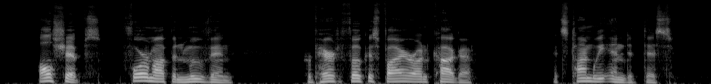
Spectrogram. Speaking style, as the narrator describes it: Kongo raised her voice and declared

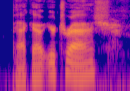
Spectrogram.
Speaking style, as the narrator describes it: Corwin mumbling

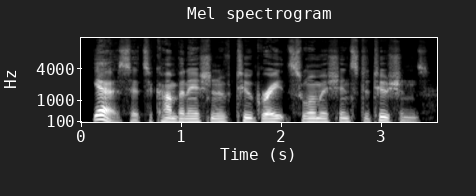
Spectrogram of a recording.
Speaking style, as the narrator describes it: said Truda dryly

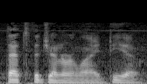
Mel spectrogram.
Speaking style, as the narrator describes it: said Dorothy blandly

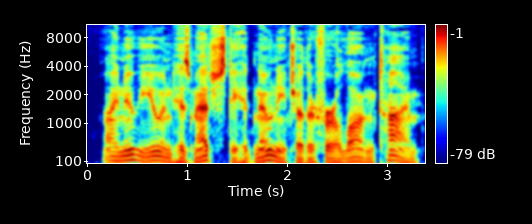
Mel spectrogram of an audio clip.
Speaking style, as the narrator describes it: said Mina quietly after a few seconds' thought

